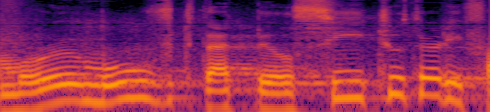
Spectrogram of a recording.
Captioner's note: speaking French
